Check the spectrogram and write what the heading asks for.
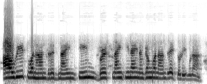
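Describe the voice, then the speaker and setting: A man's voice: high-pitched, steady tone, normal speed. A man preaching a conversational Sunday sermon in church, often asking the congregation rhetorical questions and prompting a reader through verses. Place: church service. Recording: tinny phone-like sound.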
